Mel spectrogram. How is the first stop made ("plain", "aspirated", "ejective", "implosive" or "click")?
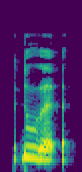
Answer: implosive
